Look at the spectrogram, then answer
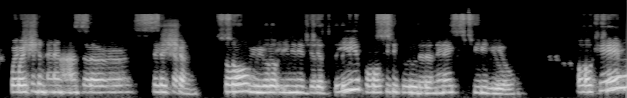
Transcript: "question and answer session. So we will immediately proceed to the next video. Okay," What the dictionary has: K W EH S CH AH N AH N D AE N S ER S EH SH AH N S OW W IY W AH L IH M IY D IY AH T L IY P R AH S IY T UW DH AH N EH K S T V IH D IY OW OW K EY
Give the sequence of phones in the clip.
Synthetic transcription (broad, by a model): K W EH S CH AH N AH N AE N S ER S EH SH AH N S OW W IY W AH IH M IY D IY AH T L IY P AH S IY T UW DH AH N EH K S T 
